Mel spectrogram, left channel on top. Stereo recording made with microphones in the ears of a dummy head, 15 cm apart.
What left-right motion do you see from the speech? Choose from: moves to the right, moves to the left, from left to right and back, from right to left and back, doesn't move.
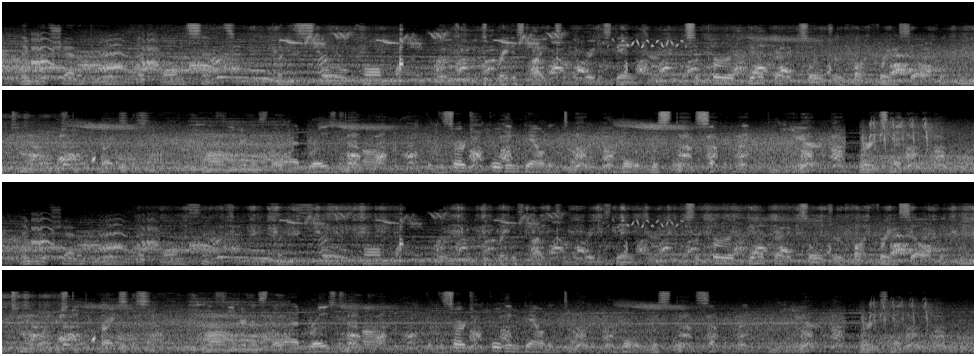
from left to right and back.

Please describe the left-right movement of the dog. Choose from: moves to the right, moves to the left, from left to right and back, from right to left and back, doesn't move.
from left to right and back.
